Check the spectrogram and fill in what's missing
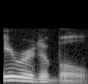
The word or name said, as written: irritable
